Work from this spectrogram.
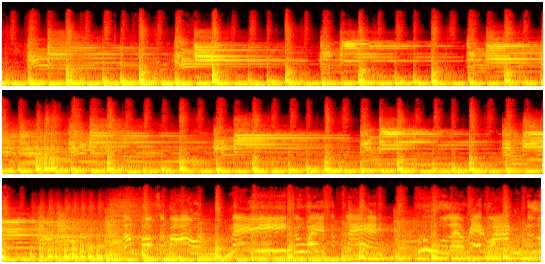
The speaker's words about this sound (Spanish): pues también publicaba la … el, tercer álbum del año, …, en el cual, oye, pues estaba este …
